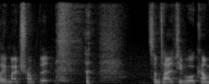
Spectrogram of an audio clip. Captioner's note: man chuckling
